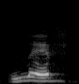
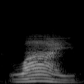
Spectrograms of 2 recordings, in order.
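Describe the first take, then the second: First: "live" as loud "lev", short E; E sound. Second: "live" with a long AI vowel, like "laiv"; "live" as ao vivo. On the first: Teacher recaps the verb morar, "live" as "lev". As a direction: say "live" with E and silent final letter. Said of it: "Então isso aqui é". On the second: Teacher shows ao vivo, "live" said slowly as "laiv". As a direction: draw out "live" to rhyme with five. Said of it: "se eu quisesse dizer ao vivo". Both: Shown as a demonstration.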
